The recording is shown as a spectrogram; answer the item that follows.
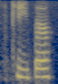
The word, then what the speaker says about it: Kiefer: Dolores Keeper. – Okay, you said Dolores Keeper. Is that correct, ma'am? – Yes, K-I-E-F-E-R.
